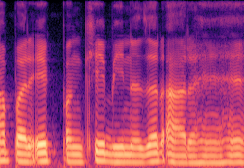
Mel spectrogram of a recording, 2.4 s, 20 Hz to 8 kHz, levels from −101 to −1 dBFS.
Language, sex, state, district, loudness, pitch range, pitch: Hindi, male, Jharkhand, Ranchi, -15 LUFS, 130-145 Hz, 135 Hz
